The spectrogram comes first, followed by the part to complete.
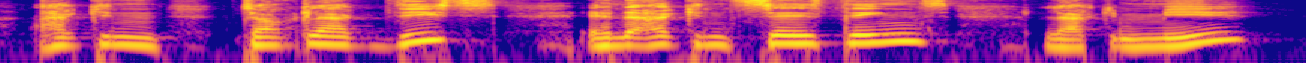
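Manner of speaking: speaking with a French accent. Showing the others a French accent after being asked to try: French accent. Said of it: "I can speak with a French accent".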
